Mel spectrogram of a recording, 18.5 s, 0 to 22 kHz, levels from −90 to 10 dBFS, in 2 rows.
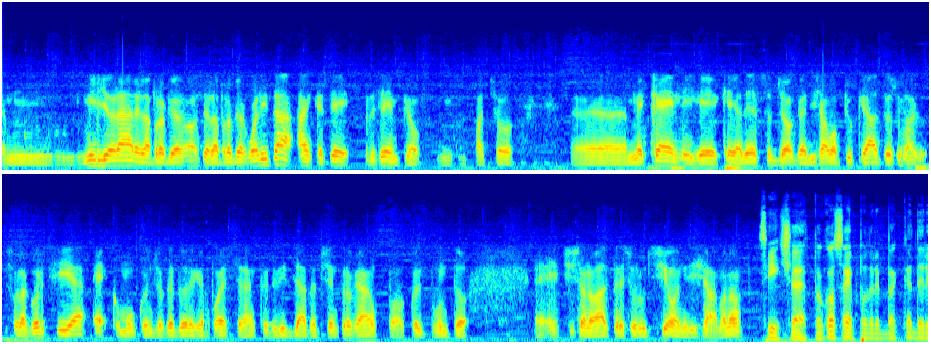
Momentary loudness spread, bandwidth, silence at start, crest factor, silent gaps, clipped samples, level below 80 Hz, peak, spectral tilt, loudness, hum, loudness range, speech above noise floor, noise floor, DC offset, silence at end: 10 LU; 10 kHz; 0 s; 18 dB; none; under 0.1%; -42 dBFS; -4 dBFS; -5.5 dB/octave; -22 LUFS; none; 5 LU; 22 dB; -44 dBFS; under 0.1%; 0 s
